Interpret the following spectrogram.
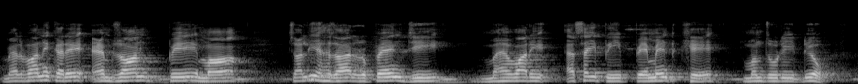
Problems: constant background noise, echo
